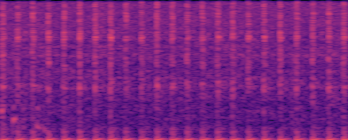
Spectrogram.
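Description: A stationary engine, the power unit for a transmission machine, runs steadily at idle, its low, heavy thumping firing beats repeating about five times a second with an even chugging rhythm. No one speaks.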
